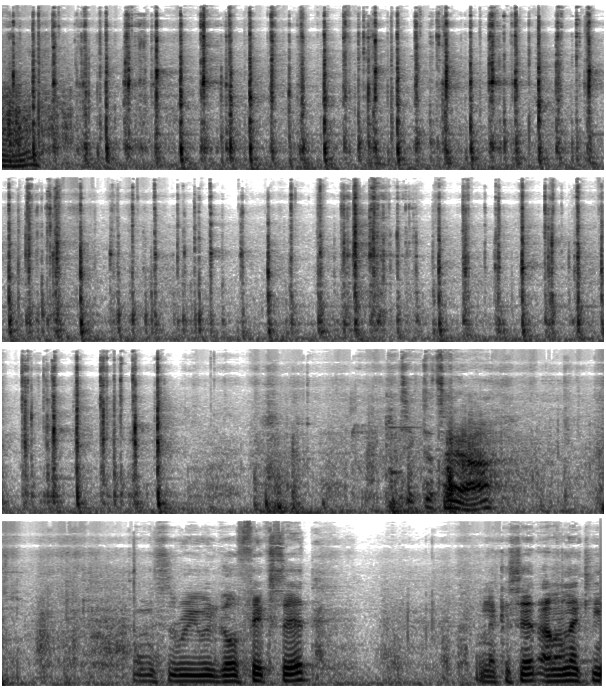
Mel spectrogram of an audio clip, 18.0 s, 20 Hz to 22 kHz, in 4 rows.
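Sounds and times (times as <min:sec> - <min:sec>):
mechanism clicking rapidly: 0:00.0 - 0:10.4.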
